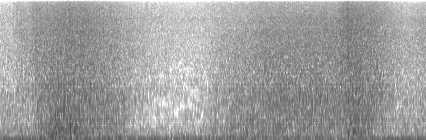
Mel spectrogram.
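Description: Small waves breaking and washing up a sandy beach in two surges of hiss, the first about a second in and the second near the end.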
